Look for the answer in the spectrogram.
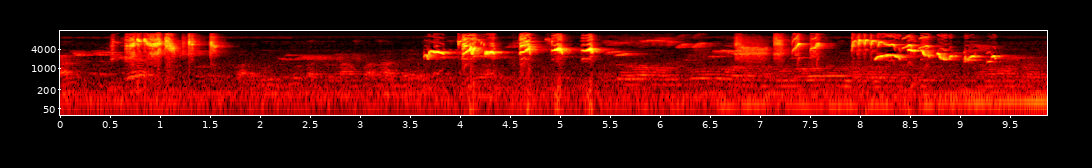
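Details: Lure song of two orange-headed thrushes in 'ngeplong' style. Loud bursts of sharp, quick notes come in three bouts separated by pauses, mixing harsh chips with sweeping whistles.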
